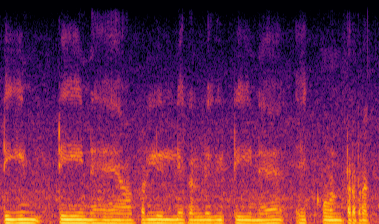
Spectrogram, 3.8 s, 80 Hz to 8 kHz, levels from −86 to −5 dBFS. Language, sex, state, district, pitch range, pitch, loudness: Hindi, male, Uttar Pradesh, Shamli, 115-125 Hz, 120 Hz, -16 LUFS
